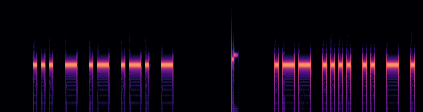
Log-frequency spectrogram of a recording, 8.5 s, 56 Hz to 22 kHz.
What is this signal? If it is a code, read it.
Morse code, heard as a keyed tone, about 15 wpm, 700 Hz. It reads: START WHITE
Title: Sentences from Top 300 Words - New Word Drill - 15wpm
